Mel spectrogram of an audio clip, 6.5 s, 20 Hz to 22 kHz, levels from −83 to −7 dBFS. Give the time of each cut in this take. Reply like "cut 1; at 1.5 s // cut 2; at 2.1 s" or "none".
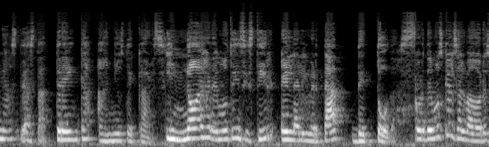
cut 1; at 2.2 s // cut 2; at 5.5 s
